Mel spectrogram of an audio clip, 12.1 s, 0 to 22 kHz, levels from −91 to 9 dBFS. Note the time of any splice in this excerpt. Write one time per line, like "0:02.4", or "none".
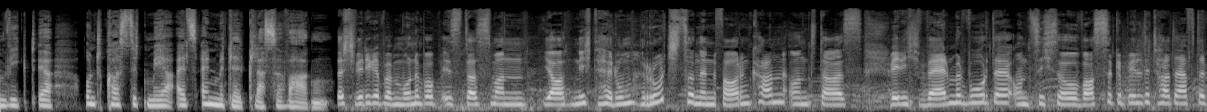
0:07.2
0:08.9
